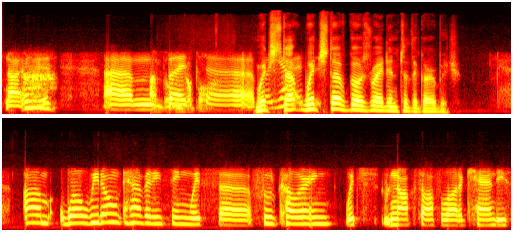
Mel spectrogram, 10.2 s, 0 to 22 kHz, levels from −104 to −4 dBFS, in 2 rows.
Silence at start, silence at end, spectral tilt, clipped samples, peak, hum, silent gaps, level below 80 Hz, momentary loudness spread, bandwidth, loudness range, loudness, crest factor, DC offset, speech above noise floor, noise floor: 0.05 s; 0.05 s; -5 dB/octave; under 0.1%; -6 dBFS; none; none; -62 dBFS; 7 LU; 15.5 kHz; 3 LU; -20 LUFS; 16 dB; under 0.1%; 26 dB; -46 dBFS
